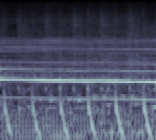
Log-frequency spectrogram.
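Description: A commentator's long, held goal shout ('goool') that falls slightly in pitch, over electronic dance music with a kick drum beating about three times a second.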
